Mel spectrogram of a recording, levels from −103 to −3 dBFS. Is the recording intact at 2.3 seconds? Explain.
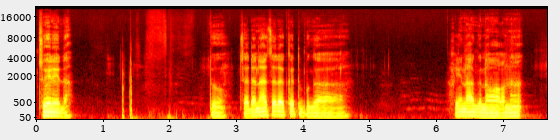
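Yes, the speech at 2.3 seconds plays through cleanly, with no dropout, click or other fault at that moment.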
